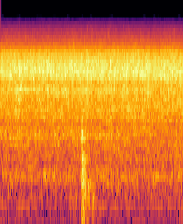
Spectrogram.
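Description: Beef browning in a hot pan gives a loud, continuous broadband sizzle that stays even throughout, with one brief spatter partway through and no voices.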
